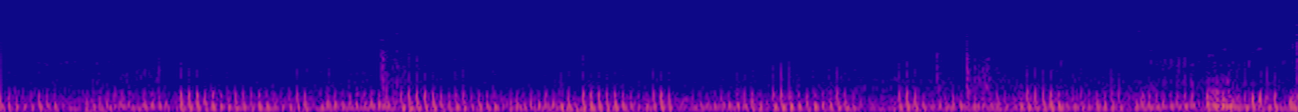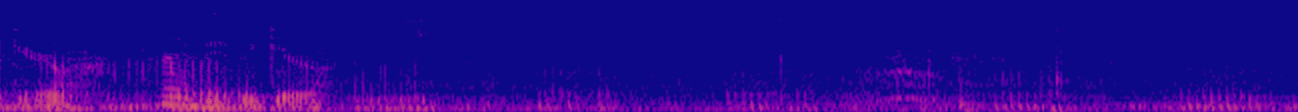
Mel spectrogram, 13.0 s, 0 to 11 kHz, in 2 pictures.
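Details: F2 Savannah cat Zara, a female pet, purring while greeting her owner with purrs and headbutts; a steady low rumbling purr runs throughout, with a woman's cooing voice speaking over it.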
